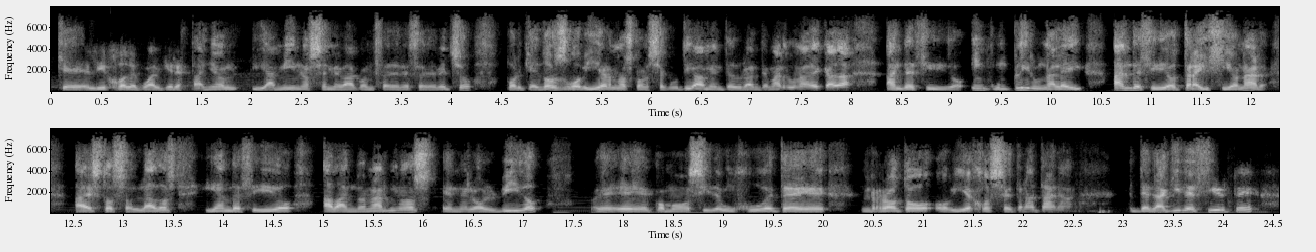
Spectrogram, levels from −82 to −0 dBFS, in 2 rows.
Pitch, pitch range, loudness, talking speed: 120 Hz, 110-130 Hz, -25 LUFS, 140 wpm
